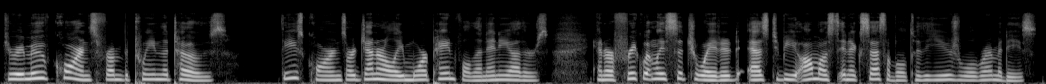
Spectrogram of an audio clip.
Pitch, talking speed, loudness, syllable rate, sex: 215 Hz, 160 wpm, -19 LUFS, 5.7 syllables/s, female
